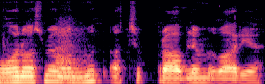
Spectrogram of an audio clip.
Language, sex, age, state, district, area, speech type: Kashmiri, male, 18-30, Jammu and Kashmir, Kulgam, rural, spontaneous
